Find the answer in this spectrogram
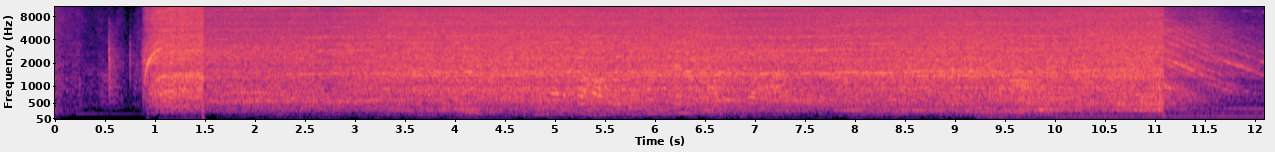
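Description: Handheld electric paddle mixer starting up about a second in with a brief rising whine, then running steadily at full speed as it churns plaster in a plastic bucket, and winding down near the end.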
